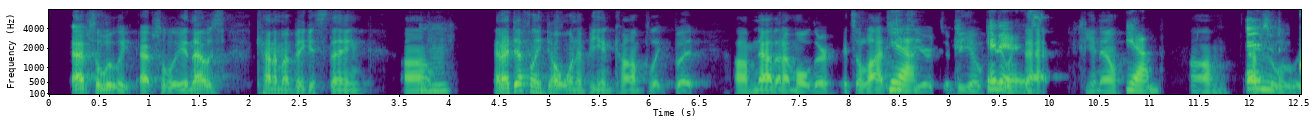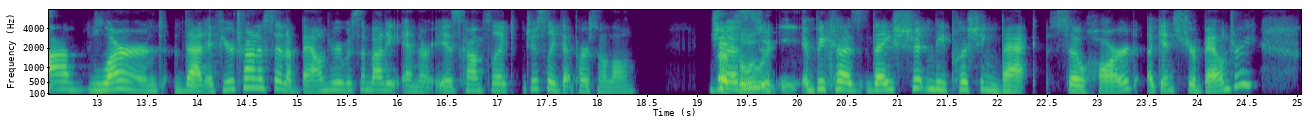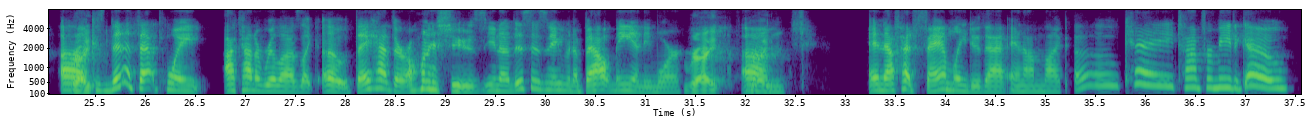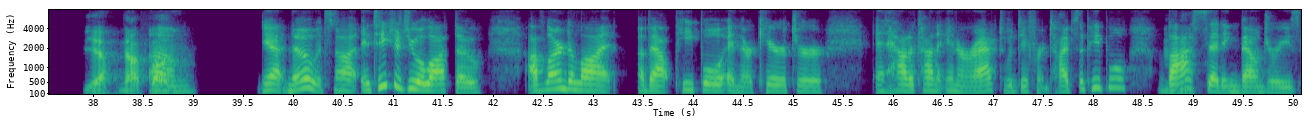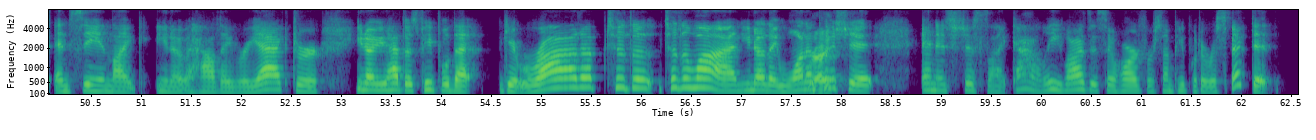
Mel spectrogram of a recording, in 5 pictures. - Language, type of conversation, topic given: English, unstructured, How do clear boundaries contribute to healthier relationships and greater self-confidence?
- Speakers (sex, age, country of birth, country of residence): female, 25-29, United States, United States; male, 20-24, United States, United States
- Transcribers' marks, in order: other background noise; tapping; laughing while speaking: "own issues"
